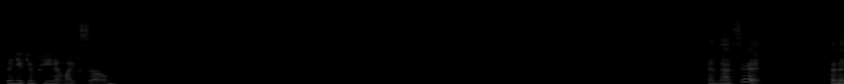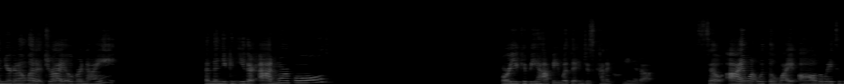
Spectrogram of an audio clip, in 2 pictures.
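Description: A woman speaks calmly into a microphone, in short bursts with pauses.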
